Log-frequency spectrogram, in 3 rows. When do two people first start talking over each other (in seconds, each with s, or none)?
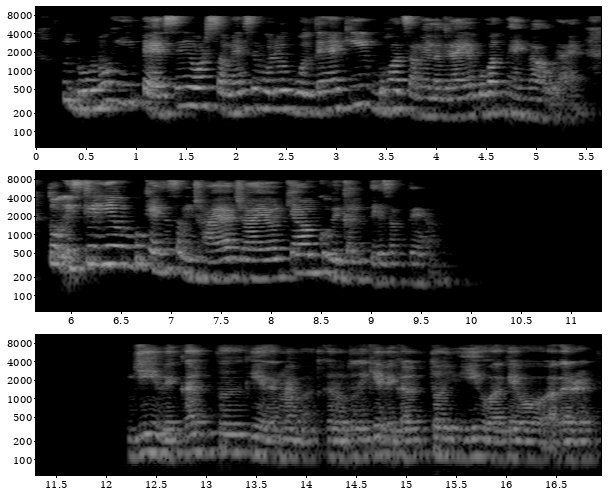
none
